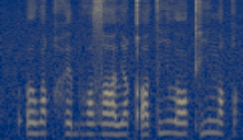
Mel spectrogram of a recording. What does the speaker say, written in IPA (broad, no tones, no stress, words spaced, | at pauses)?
ʔʌwœqhɛbʱɒ zˤaliqʼɒ ti lɒ kʼinɒq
